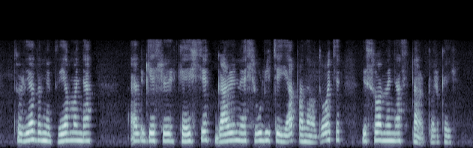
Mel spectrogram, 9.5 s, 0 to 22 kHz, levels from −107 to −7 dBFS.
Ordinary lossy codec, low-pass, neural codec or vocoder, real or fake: MP3, 64 kbps; 7.2 kHz; none; real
